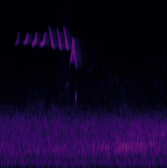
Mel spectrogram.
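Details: At a marsh in the early morning, a male Yellow Warbler, singing all morning, gives a quick run of about six bright, very high notes ending in an accented downslurred flourish, over soft hiss.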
